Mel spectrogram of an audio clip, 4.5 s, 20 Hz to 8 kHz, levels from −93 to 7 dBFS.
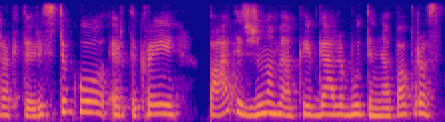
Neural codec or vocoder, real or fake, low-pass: codec, 16 kHz, 4.8 kbps, FACodec; fake; 7.2 kHz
